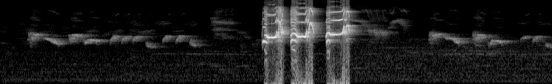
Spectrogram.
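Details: Training song of a caged Orange-headed thrush: soft, rapid warbled phrases run throughout, broken midway by three loud, ringing chirps, then the quiet twittering resumes.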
